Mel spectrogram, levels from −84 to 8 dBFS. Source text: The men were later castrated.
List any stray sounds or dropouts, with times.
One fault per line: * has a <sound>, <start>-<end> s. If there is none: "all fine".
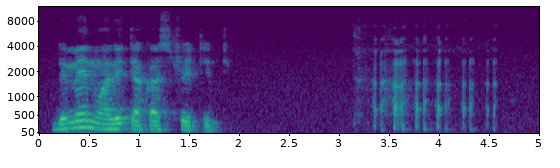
* has a laugh, 3.1-4.6 s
